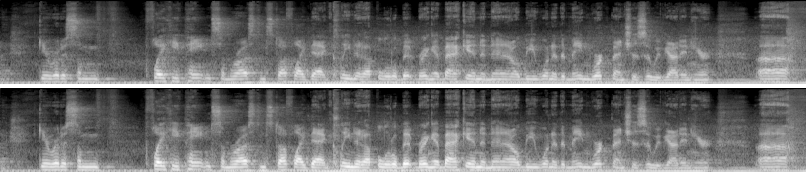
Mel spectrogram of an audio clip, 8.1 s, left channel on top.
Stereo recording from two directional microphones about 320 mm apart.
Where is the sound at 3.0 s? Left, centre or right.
Right.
